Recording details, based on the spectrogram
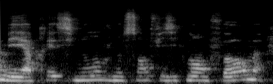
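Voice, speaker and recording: This woman talks at a very slow pace while noticeable background noise carries on behind her. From France. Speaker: co-host of self-development video challenge. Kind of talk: casual chat. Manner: halting, many hesitations.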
